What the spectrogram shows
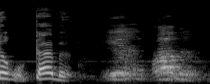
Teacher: حالانکہ را ساکن سے پہلے زیر ہے، لیکن چونکہ یہ حمزہ وصلی ہے، یہ حمزہ وصلی ہے، ما قبل ملانے کی صورت میں گر جاتا ہے. تو را ساکن سے پہلے حمزہ وصلی آ جائے، حرکت عارضی حرکت آ جائے، تو ایسی صورت میں را کو پر پڑھتے ہیں.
